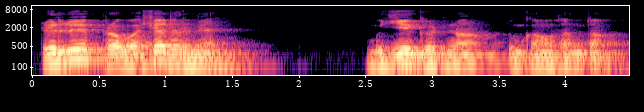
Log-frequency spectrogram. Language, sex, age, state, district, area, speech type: Goan Konkani, male, 45-60, Goa, Murmgao, rural, spontaneous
